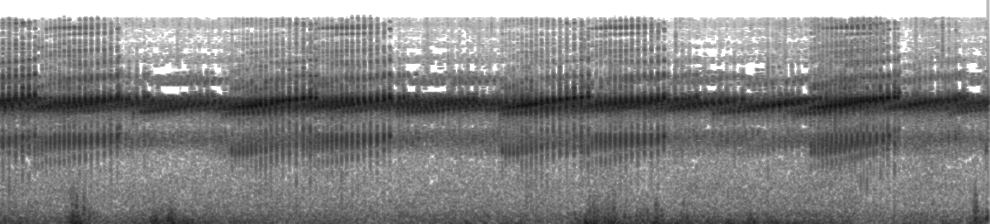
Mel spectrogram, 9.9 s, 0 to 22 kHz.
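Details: In March 2021 in Northern Illinois, a chorus of boreal chorus frogs gives rising, high-pitched mating-call trills like a fingernail drawn along a comb.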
